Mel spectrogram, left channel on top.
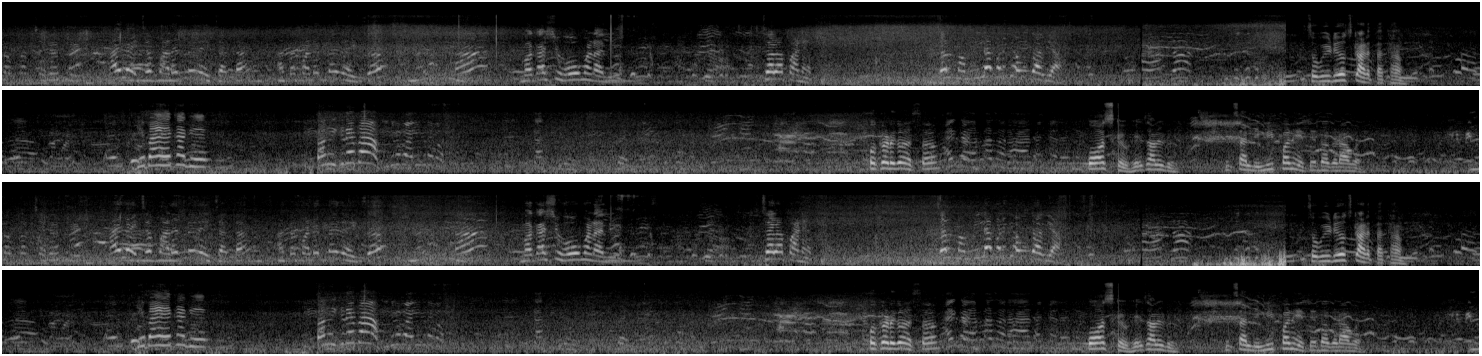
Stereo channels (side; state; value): both; normal; correlation 0.78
